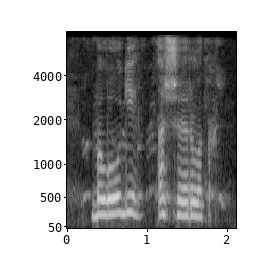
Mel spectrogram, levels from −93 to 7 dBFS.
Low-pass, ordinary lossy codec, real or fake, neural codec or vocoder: 7.2 kHz; AAC, 48 kbps; real; none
